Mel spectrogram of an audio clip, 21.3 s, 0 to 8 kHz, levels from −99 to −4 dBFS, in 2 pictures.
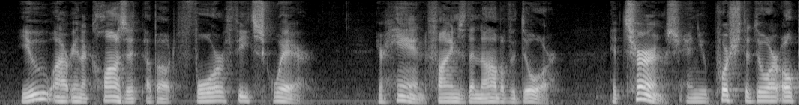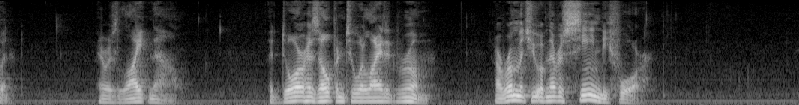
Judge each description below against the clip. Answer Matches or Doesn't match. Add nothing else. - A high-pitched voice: Doesn't match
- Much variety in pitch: Doesn't match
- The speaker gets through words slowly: Matches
